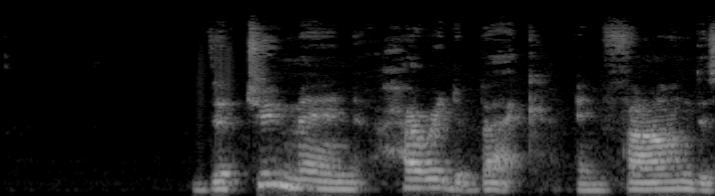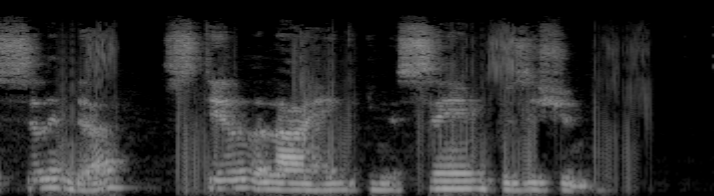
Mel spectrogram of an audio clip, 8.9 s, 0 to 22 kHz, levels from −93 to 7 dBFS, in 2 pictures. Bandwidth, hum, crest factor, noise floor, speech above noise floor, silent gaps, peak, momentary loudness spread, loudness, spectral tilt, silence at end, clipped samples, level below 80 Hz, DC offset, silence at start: 15.5 kHz; none; 20 dB; -84 dBFS; 50 dB; none; -16 dBFS; 11 LU; -34 LUFS; -4 dB/octave; 0.4 s; under 0.1%; -70 dBFS; under 0.1%; 1.2 s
